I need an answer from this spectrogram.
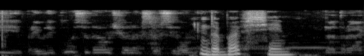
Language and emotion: Russian, neutral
